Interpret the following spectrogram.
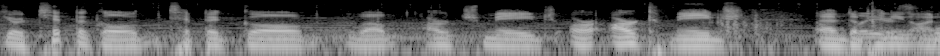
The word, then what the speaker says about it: archmage: both are technically illegal generally they say Ark Ark is like Ark Angel or arch or Ark bishop as opposed to what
